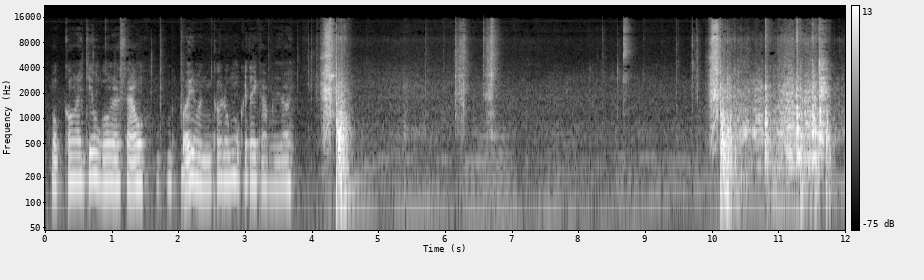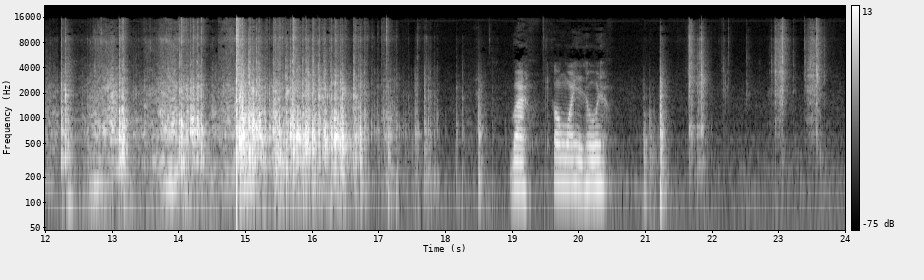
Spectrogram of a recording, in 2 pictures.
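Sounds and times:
spinning tops scraping and clacking: 3.8 - 4.4, 6.0 - 6.9, 9.5 - 17.6, 22.9 - 23.8
spinning top whirring on plastic: 9.5 - 17.5.

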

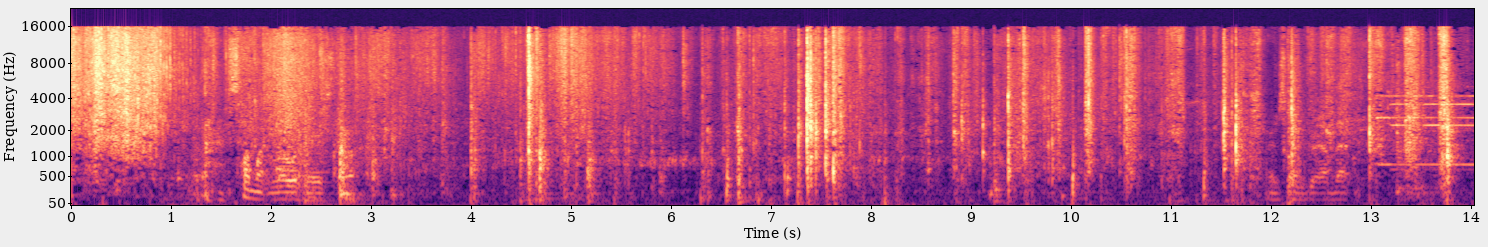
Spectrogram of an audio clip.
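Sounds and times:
card wrappers crinkling: 0.0 - 2.6.

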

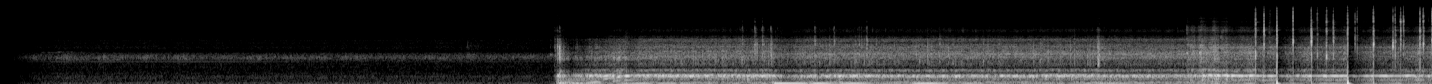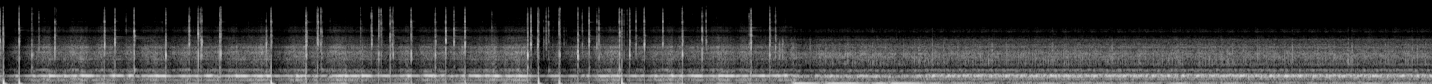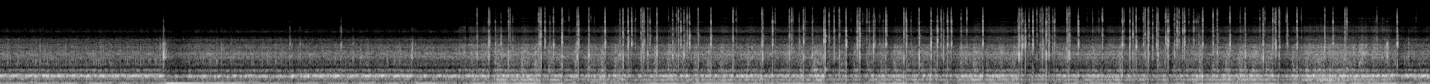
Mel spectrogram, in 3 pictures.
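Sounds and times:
crackling ticks of metal chips: 12.5 - 22.2, 33.2 - 42.8.

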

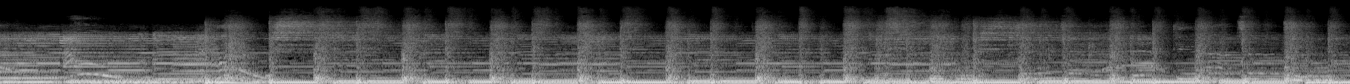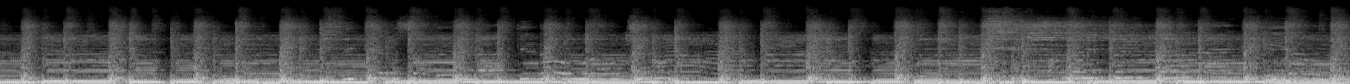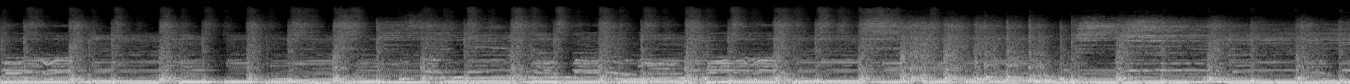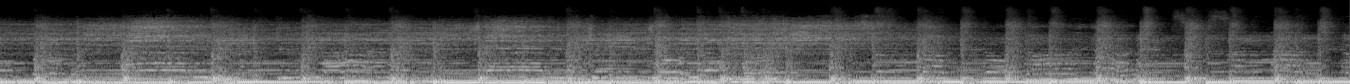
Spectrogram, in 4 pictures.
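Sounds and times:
electric bass line: 0.0 - 54.0
rock band playing live: 0.0 - 54.0
drum kit beat: 2.0 - 54.0.

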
